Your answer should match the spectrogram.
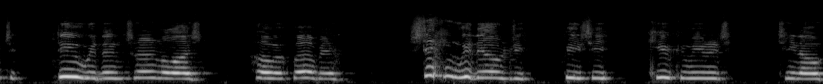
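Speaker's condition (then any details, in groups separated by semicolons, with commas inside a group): Cerebral palsy; wheelchair user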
